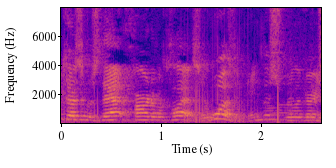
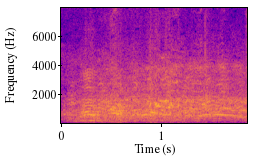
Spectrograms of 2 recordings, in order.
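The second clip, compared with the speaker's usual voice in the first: laughing um; 8 dB louder than usual. Real, not acted. Laughing embarrassment.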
